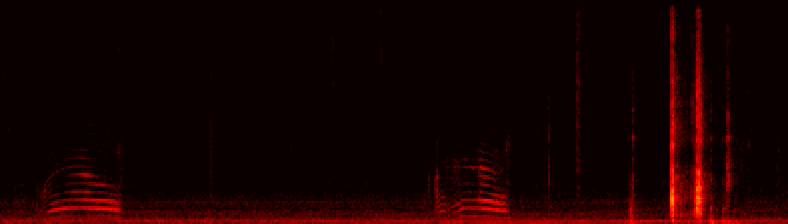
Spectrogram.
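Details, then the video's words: Spoiled house cat begging for food, as it does every time it gets a can; two drawn-out, harmonic meows about four seconds apart, each rising then falling, followed by sharp clicks and knocks. "Spoiled Cat Begs for Treats"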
